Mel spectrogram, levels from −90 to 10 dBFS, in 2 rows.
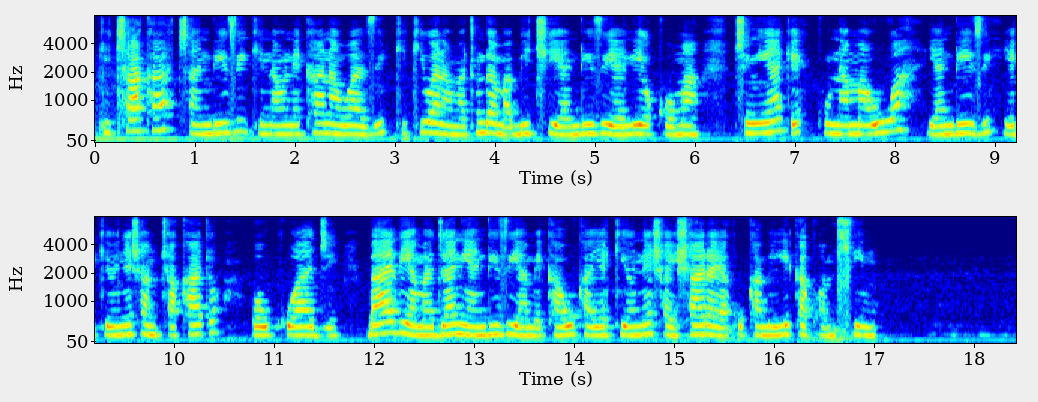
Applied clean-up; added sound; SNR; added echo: none; none; none; none.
